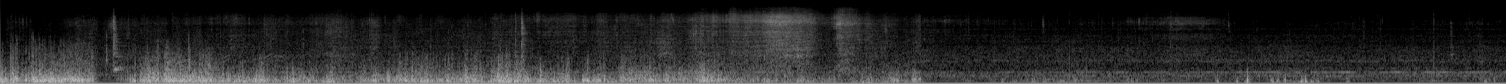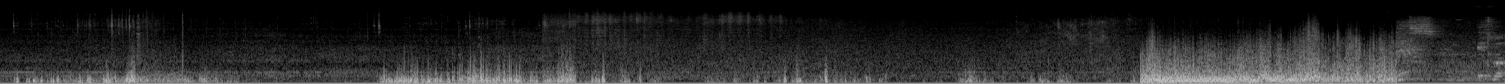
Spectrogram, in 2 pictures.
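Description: Strong, gusty wind blasting the microphone in surges. It eases through the middle and is loudest a few seconds before the end.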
